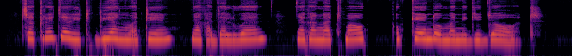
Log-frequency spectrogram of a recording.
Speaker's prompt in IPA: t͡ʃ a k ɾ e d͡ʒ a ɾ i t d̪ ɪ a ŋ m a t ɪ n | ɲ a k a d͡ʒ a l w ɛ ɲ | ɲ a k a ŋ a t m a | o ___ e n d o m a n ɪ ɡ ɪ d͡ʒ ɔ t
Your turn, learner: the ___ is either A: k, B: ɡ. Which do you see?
A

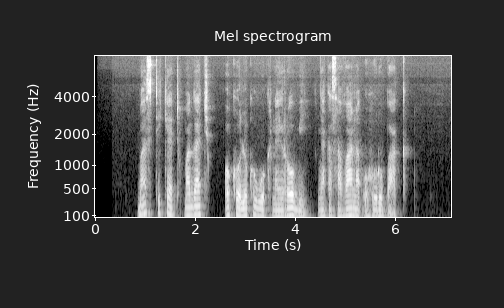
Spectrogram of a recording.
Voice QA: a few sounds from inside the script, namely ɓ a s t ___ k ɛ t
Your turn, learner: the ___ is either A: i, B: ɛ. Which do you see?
A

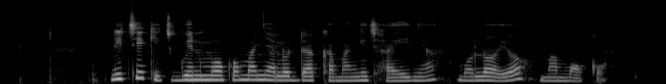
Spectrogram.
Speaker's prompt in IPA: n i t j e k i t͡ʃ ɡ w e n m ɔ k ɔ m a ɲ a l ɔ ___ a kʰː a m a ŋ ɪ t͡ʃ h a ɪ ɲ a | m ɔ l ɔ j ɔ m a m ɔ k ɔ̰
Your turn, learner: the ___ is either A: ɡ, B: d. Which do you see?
B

